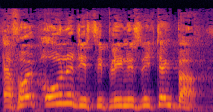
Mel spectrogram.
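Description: A man acting in a radio drama as an authoritative, wry high-school teacher who teases as he addresses his class. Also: expressive, moderate pace. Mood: wry, challenging. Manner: authoritative, teasing.

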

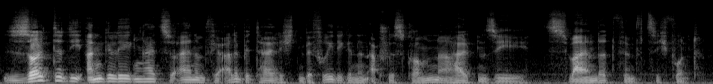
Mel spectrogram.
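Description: An actor playing a courteous, businesslike police detective in a 1950s radio drama, speaking formally and matter-of-factly. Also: male voice, sits low. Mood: calm, courteous. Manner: measured, matter-of-fact, formal. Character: courteous, businesslike male Scotland Yard detective.

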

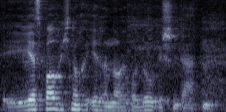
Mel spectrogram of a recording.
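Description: Man playing businesslike medical examiner, low voice, casual brisk manner, radio play, faint background noise. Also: fairly bright tone, natural voice. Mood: matter-of-fact. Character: brisk male medical examiner doing formalities. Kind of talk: radio drama dialogue.

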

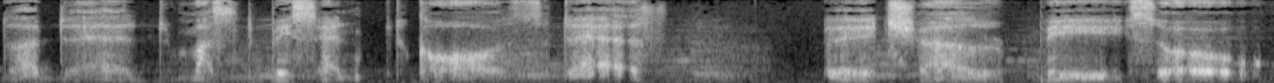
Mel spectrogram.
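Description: An actress playing an eerie witch chanting of death in a radio drama, in a creaky, breathy near-whisper. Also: very high voice, big pitch swings, very slow, music in the background, exaggerated voice. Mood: eerie, fervent.

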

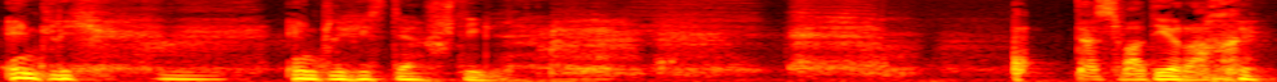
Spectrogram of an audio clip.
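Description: An actor in a German radio play, playing a timid, resigned tramp who echoes the others. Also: male voice, mid-range voice, unhurried, noisy background, close to an everyday voice. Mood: relieved, anxious.

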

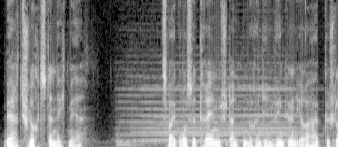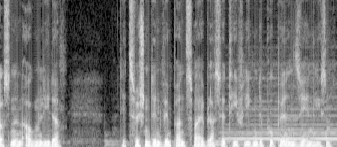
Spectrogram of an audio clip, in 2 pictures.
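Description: A man narrating a literary radio drama in a measured, composed storytelling manner. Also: sits low, flat delivery, darkish tone, soft background music. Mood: sober.

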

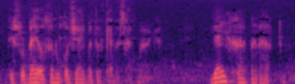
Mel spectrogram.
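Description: A dull, hissy old radio play recording of an actor as a bossy older man. His pitch swings widely as he rambles, hesitates and gives orders in a nosy, theatrical way. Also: very animated, brisk, natural voice. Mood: bossy, needling. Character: chatty, bossy, nosy older relative with a niece. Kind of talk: radio drama acting.

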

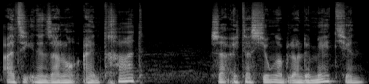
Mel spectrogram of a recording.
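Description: An actor playing a reflective, observant gentleman who narrates his memories in a literary radio drama, measured and articulate, with a husky voice. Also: low voice.

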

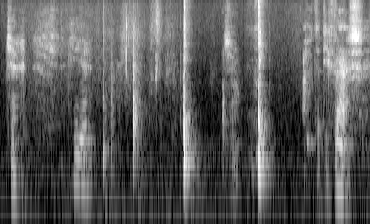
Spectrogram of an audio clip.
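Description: A smug, scheming lawyer in a radio drama. His Netherlands Dutch is suave and condescending, swinging widely in pitch as he repeats himself with false hospitality. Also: expressive, very slow, very noisy, full character voice. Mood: musing to himself. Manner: suave, hesitant repetitions, condescending. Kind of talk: radio play acting.

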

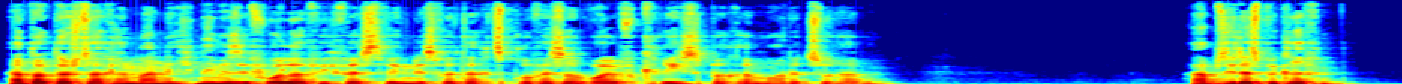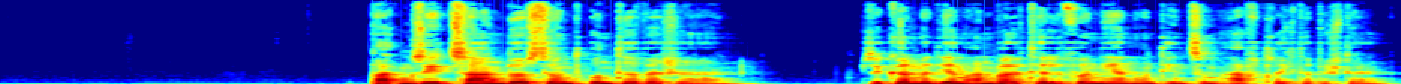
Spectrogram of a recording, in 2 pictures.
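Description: Gravelly, low-voiced stern detective. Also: male voice, a little fast, long pauses. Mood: stern, official. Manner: clipped, formal, cold. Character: stern, official police detective making an arrest. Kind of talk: German radio crime drama acting. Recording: roomy, echoing sound.

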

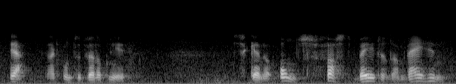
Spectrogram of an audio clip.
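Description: Radio play: earnest, thoughtful explainer, lively melody, narrow lo-fi sound with faint noise. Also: male voice, on the low side, moderate pace. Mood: earnest, reflective. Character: thoughtful, knowledgeable male expedition member, reasonable and earnest. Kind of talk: Dutch radio play acting. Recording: tinny old radio recording, faint noise.

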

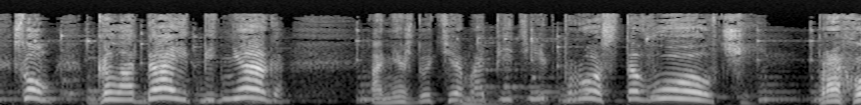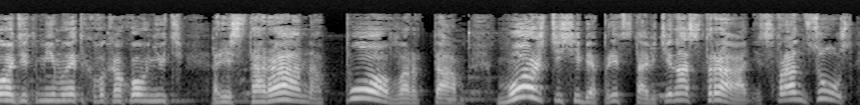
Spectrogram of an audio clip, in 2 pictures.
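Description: An actor playing a chatty provincial official who spins a folksy, rambling tale in an audio play, full of filler phrases. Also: male voice, very high voice. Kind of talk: theatrical storytelling in an audio play.

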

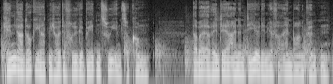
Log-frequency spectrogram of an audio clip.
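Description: A man's voice: fairly low pitch, moderate pace, music in the background, close to an everyday voice. A man playing a bitter, jobless gambler. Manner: bitter, blunt, crude. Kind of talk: radio drama acting and narration.

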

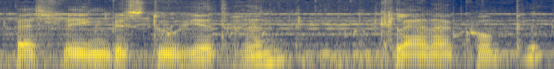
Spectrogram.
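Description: A man playing a simple, remorseless prisoner in a German radio play, speaking in a deadpan, halting way. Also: deep voice, music in the background. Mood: flat, matter-of-fact. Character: simple, matter-of-fact male prisoner, remorseless village bomber.

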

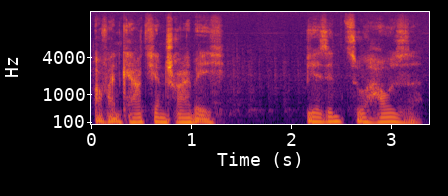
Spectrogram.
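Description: A man's voice: fairly low pitch, steady tone, takes it slowly, vocal fry, husky, exaggerated voice. An actor playing a determined young man who tells his own story matter-of-factly in a radio drama. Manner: matter-of-fact, terse present-tense telling. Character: young wheelchair-using man, determined arm wrestler telling his story. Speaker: narrator and main character. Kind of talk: scripted first-person radio drama narration. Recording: loud music behind. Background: music.

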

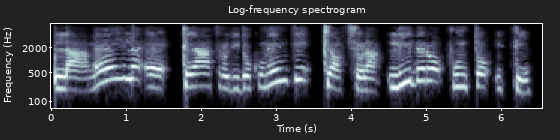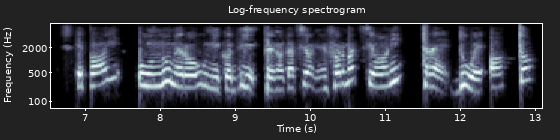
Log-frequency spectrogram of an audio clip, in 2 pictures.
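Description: A woman, a theatre artistic director, explaining a programme in a measured way as a radio interview guest. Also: fairly high pitch, mellow, dry recording. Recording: dull lo-fi radio interview audio.

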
